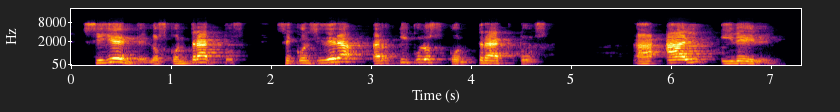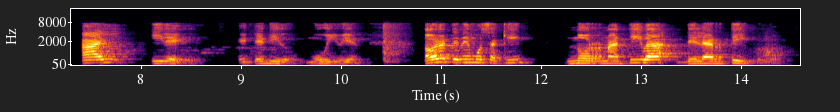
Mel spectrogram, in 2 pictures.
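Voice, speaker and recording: A man with a Peruvian Spanish accent giving a grammar lecture, speaking deliberately, repeating key terms and checking that students follow. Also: high-pitched, bright, forceful tone. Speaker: teacher.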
